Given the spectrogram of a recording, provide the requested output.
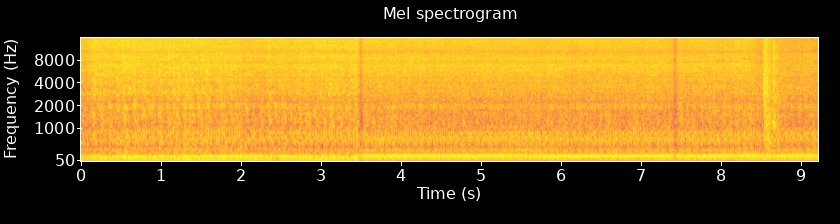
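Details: V8 just fitted with a Street Avenger carburetor and converted to a vacuum-advance distributor: steady, low, even idle with a slight tone shift and no misses. Float bowls possibly still filling and possible mineral-spirits residue from cleaning. Normal idle.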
